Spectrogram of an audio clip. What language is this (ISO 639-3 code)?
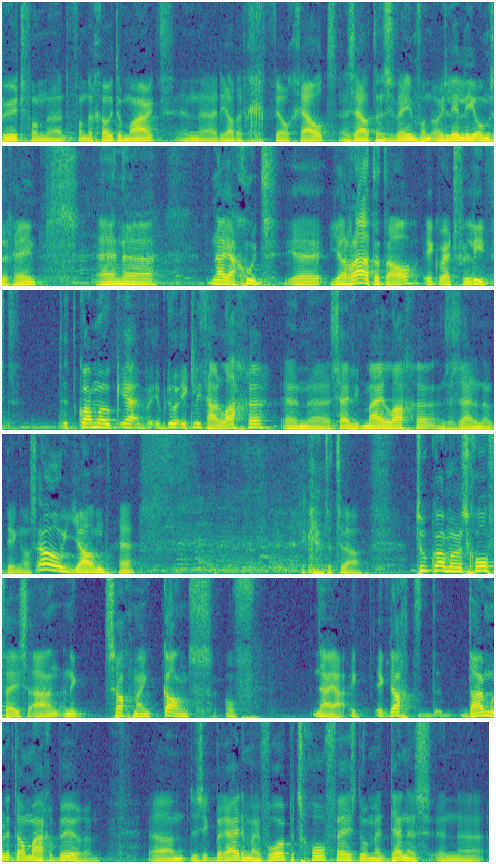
nld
